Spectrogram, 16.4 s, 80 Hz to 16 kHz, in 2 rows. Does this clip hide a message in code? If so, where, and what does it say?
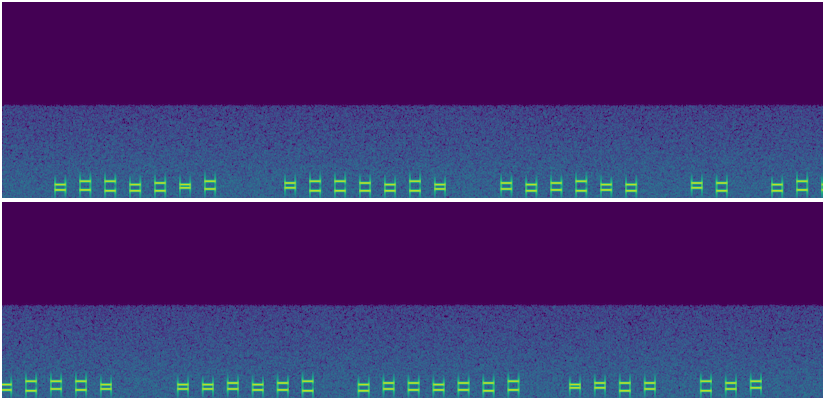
Yes: DTMF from 0.5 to 15.8 s, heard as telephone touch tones, dialled by machine, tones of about 100 ms. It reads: 46312*9 0332137 815341 02 1643967 778453 1854526 *028 38#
